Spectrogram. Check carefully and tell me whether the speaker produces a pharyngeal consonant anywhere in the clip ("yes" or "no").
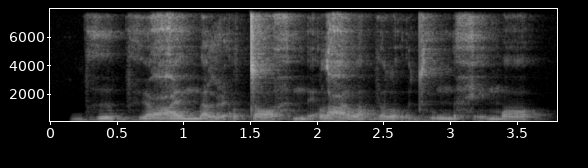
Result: yes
